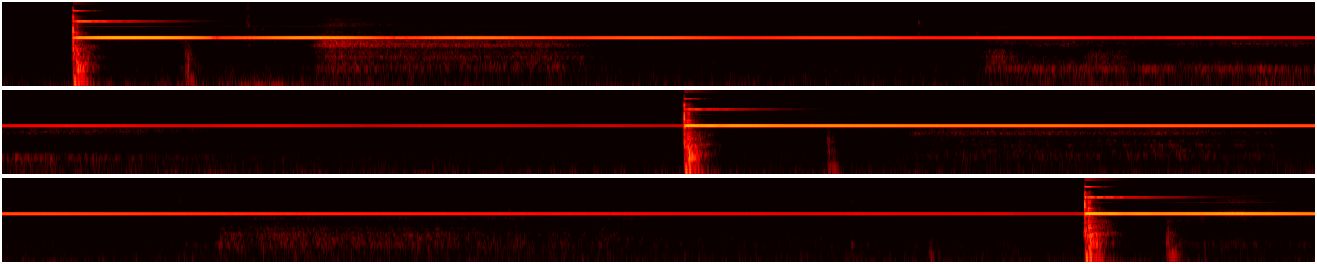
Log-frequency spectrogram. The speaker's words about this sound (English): So I'll hit the chime and just take a nice big inhale and exhale, and we'll work through it.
